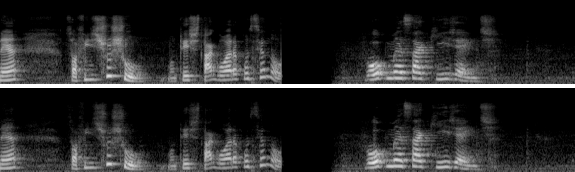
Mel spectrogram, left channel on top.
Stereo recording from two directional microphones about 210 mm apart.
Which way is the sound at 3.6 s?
35° right (ahead or behind).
